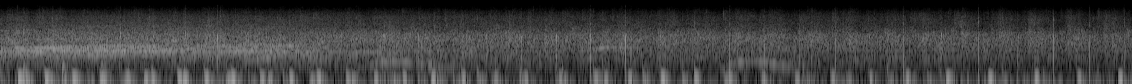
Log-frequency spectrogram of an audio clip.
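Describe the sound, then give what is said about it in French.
Applause from a live audience begins as a full, dense wash of clapping. It gradually thins into scattered, distinct individual claps that grow sparser and quieter toward the end. “J'aimerais vraiment que vous fassiez énormément d'applaudissements pour Adrien”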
